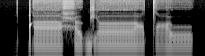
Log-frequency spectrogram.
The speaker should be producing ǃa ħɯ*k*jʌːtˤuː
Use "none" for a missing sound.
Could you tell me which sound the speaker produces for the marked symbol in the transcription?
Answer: ɡ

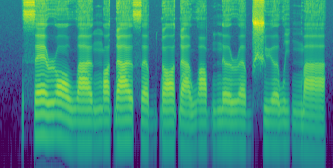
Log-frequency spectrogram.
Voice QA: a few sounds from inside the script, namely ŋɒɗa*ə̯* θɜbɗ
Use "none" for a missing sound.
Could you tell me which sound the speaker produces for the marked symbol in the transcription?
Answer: ə̯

